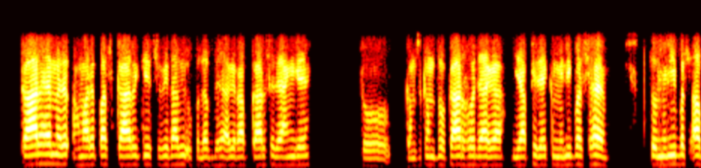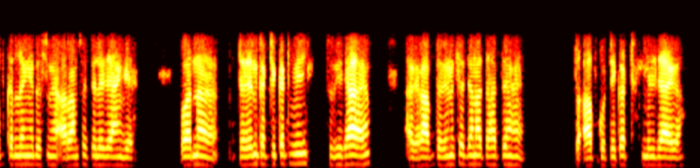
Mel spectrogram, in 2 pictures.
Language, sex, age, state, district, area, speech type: Urdu, male, 18-30, Uttar Pradesh, Saharanpur, urban, conversation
